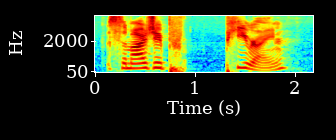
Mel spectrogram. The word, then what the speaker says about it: Samaje Perine: Now, some key losses for the Bengals was Samaje Perine.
